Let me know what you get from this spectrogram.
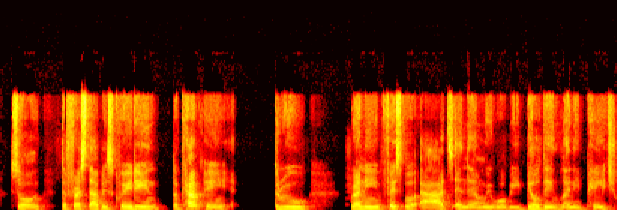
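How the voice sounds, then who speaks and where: A woman from Myanmar, a salesperson pitching her service on a call, often tagging sentences with questions and restarting them. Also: darkish tone. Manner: pitch broken up by frequent tag questions and restarts.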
